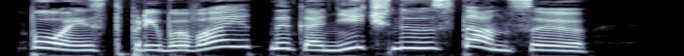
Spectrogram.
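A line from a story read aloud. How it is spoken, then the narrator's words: Mechanical voice. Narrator (Russian): Механическим голосом сообщила Лейси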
